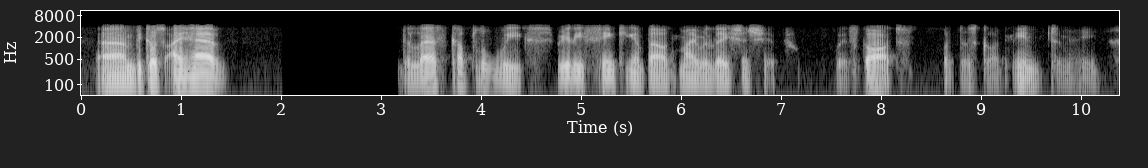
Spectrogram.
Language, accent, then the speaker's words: English; Florida, United States; I'm from Florida.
